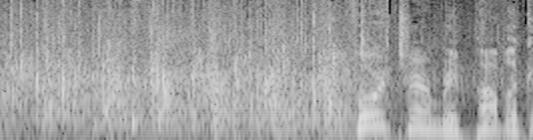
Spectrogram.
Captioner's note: applause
